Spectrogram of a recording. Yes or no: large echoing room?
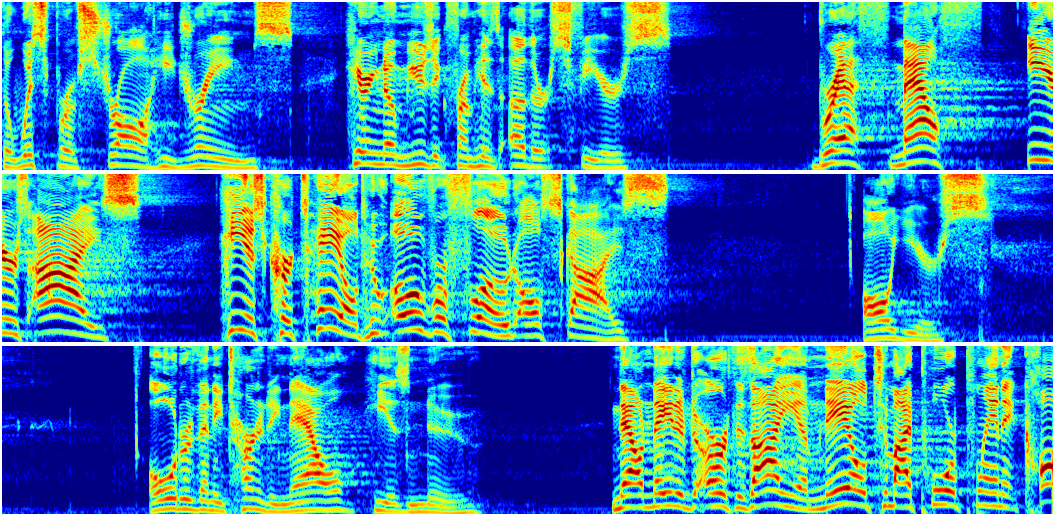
yes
